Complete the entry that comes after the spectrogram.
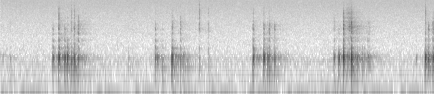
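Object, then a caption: Small round wooden box. A small, round, hollow box of light-coloured wood is held in both hands while long nails tap and scratch its flat lid. Short bursts of dry, clicky taps mixed with brief scratching arrive in loose clusters with quiet gaps between them. Each tap carries a hollow, low-mid knock that dies away almost instantly.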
